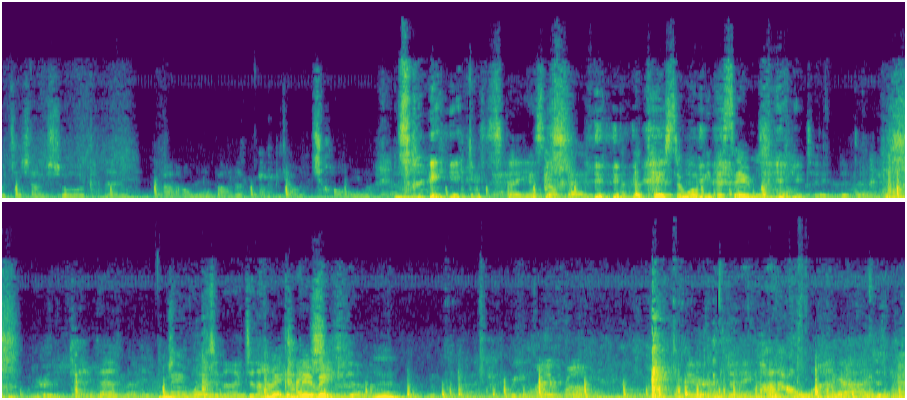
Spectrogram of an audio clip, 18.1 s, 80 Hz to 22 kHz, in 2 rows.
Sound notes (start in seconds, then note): 0.0 laugh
